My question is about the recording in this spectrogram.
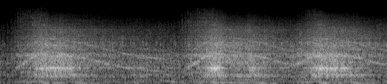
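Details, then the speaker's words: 1998 Camry, about 157,000 miles, just after a timing belt, water pump, oil pump and pan gasket job: three throttle blips, each with revs climbing a beat late before falling back to idle. Hesitation of unknown cause. "sounds like she's running okay the timing belt stuff is definitely not as loud as it was before [Applause] so it's got a little bit of a lag see"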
